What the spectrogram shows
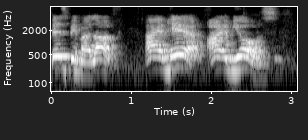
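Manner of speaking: deep strong heroic voice. Showing the others the voice of Pyramus: Pyramus voice, deep and strong. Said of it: "For this voice, I would be Pyramus, deep and strong".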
